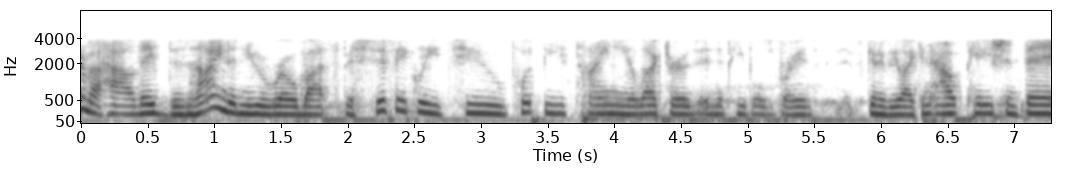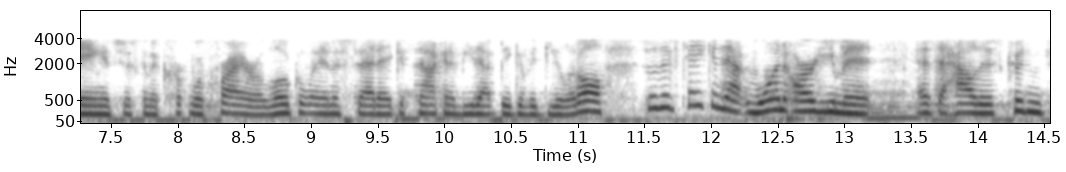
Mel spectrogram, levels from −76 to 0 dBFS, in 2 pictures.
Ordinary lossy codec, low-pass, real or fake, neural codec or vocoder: AAC, 16 kbps; 7.2 kHz; fake; codec, 16 kHz, 16 kbps, FunCodec, trained on LibriTTS, 50 frames a second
